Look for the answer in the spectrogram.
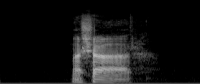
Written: Mashaar

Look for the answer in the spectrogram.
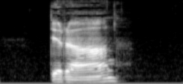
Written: Diraan

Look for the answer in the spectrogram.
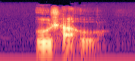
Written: Uuzhahu

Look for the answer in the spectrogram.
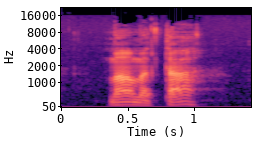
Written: Maamatta

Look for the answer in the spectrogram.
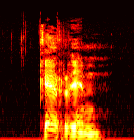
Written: Kerrim

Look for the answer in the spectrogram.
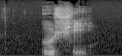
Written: Oushi

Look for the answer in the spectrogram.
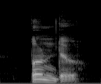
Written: Bundu

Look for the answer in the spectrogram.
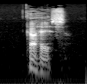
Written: Kahes

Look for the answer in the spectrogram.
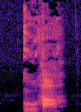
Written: Ouha

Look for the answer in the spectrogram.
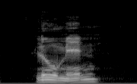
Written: Loumim

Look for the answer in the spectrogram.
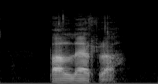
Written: Ballerra

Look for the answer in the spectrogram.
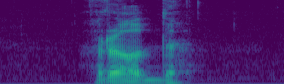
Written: Rodd

